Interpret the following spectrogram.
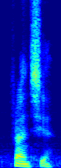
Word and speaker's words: Francia: You would use the S sound for the C. So a soft C from Julia as a French speaker. Okay. Francia.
